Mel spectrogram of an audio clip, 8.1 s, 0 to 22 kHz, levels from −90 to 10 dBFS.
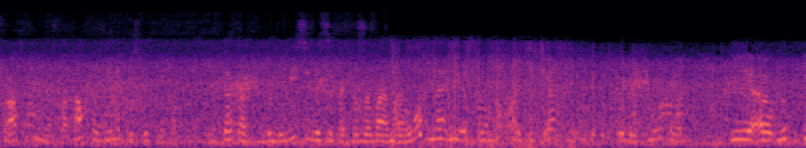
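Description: A ground loop or nearby transformer is leaking the 60 Hz power line into the signal from start to finish, laying a steady low mains hum with some low harmonics well beneath the sound, roughly 35 dB down. At 3.88 s a call bitrate drop begins: the call's bandwidth estimate fell and the encoder was pushed to far fewer bits, which fits a fall from about 32 to 8 kbps. Coarser coding turns the sound rough and watery, the high end is cut from 20 kHz to 8 kHz, leaving it muffled, and the degradation holds to the end, bottoming out for 1.89 s.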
